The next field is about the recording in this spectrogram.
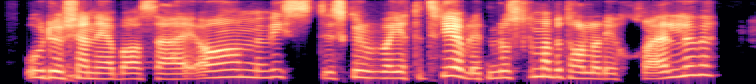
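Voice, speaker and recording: Recorded dry and close with no echo, a woman has a plain, everyday voice, a fairly high pitch and ordinary pitch variation. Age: 30s. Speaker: podcast host. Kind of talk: casual chat.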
